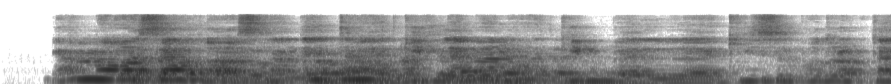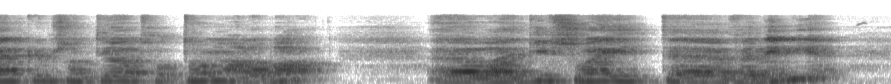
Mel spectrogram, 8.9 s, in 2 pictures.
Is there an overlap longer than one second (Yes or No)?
Yes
